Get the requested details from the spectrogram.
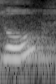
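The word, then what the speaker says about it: dzo: This is pronounced as जो एंड इट इज a cross breed between yak एंड काउ।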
